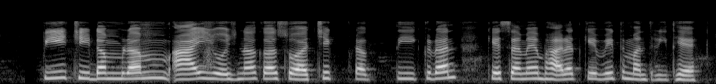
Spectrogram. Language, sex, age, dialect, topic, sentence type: Hindi, female, 18-24, Marwari Dhudhari, banking, statement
